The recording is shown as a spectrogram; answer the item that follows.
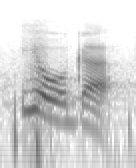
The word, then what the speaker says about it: yoga: E a prática do yoga, a gente fala o yoga. Tanto é que, às vezes, a gente até tem o acento circunflexo, né, para mostrar que é uma pronúncia fechada. É o yoga.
